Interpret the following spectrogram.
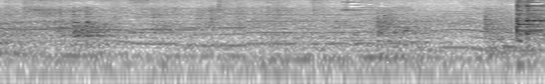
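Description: Music and voices talking in the background over a steady low hum, with one sharp click near the end.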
